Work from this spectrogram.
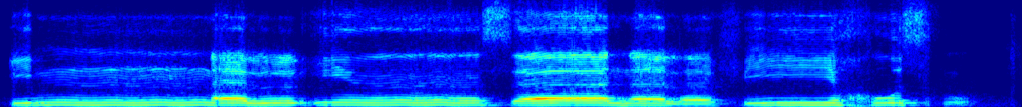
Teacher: Nun bertemu sin ikhfa hakiki ni ada gunnah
